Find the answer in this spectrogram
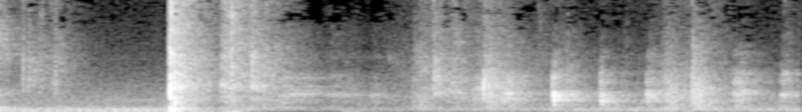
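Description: A sharp click about a second in, then a string of light clicks and rustles from scissors and a throw pillow being handled.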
